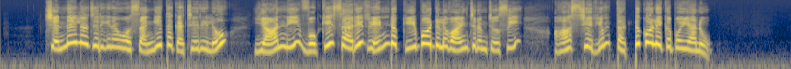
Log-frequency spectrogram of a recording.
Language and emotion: Telugu, surprised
